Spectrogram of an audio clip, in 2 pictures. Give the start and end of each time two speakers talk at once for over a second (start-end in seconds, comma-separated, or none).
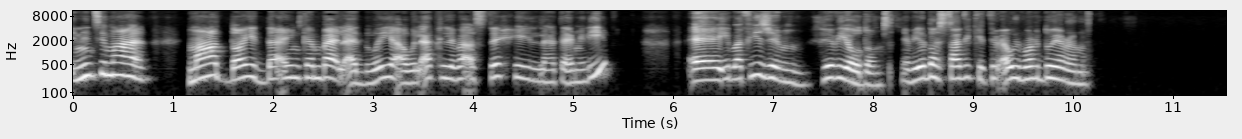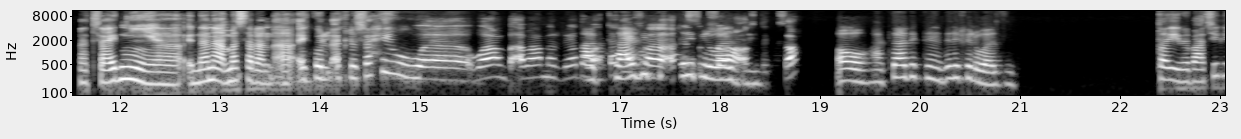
16.7-18.4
